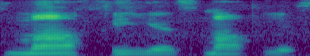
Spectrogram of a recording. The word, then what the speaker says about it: Muffius: Everyone gets it wrong, but it's Muffius.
